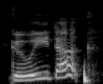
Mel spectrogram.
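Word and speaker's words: geoduck: yeah what Benjamin said it's pronounced gooey duck well gross but you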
